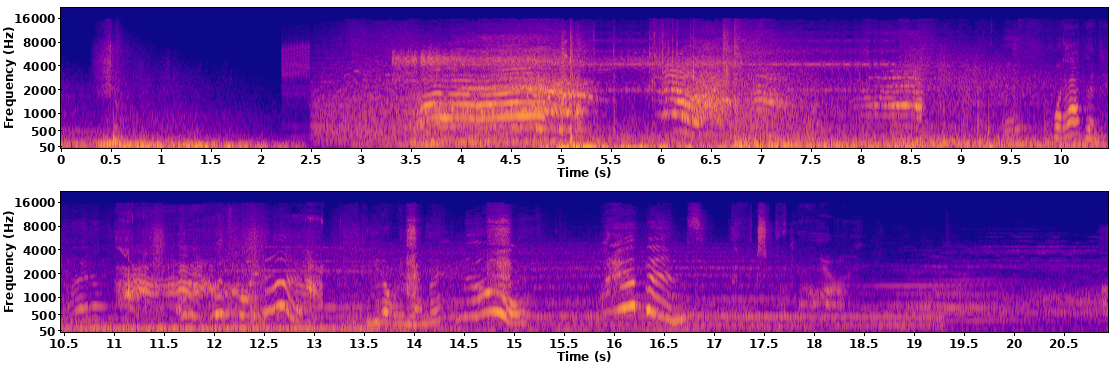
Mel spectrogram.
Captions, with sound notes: [ SCREAMS ] AGH! [ MOANING ] WHAT HAPPENED? I DON'T KNOW. WHAT'S GOING ON? YOU DON'T REMEMBER? NO! WHAT HAPPENED?! I THINK SHE BROKE MY ARM.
